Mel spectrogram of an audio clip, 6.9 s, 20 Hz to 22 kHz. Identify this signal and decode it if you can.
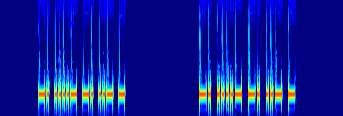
Morse code, heard as a keyed tone, about 29 wpm, 700 Hz. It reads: N4NUT N4NUT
